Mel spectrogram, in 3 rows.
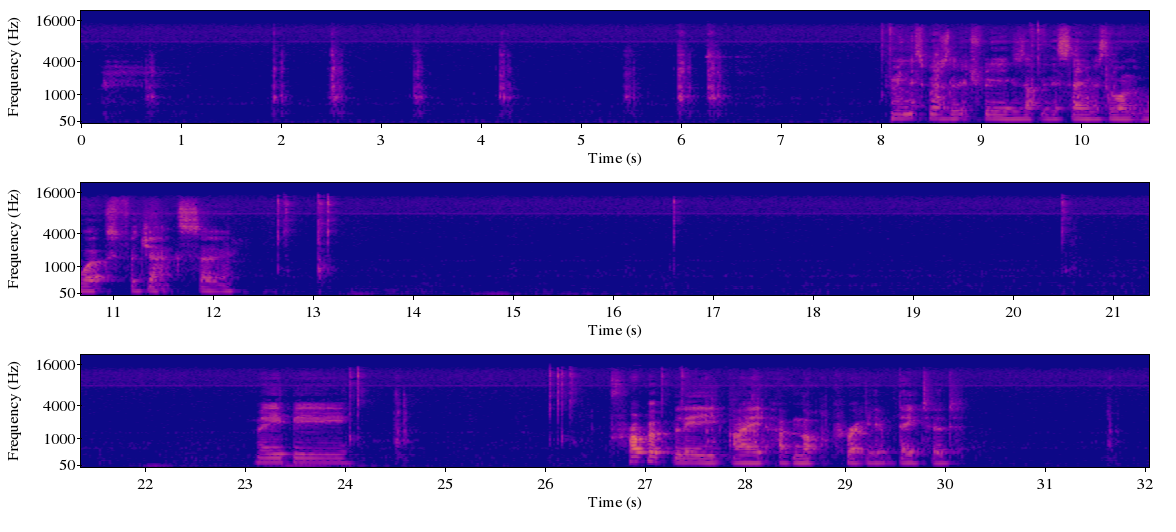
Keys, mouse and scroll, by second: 0.6 scroll down 2, 1.9 scroll down 2, 2.5 scroll down 2, 3.3 scroll down 2, 4.2 scroll down 2, 5.4 scroll down 2, 5.9-6.5 scroll down 2, 8.0 click, 8.5-8.8 scroll down 2, 9.5 click, 9.9 scroll down 2, 12.6 click, 13.0 click, 16.6-20.7 drag, 24.0 click, 24.5 scroll up 2, 26.1 click, 27.1 click, 28.1 scroll down 2, 28.7 scroll up 2, 31.6 scroll up 2.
